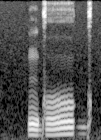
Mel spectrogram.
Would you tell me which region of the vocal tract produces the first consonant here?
velum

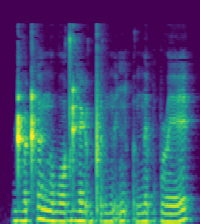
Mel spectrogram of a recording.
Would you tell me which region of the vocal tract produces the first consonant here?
retroflex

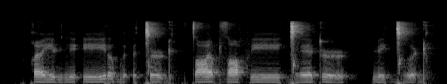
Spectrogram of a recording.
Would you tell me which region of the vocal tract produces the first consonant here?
uvula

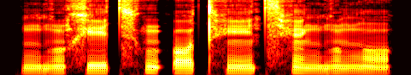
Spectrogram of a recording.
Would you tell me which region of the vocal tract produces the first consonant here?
velum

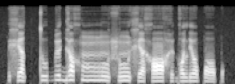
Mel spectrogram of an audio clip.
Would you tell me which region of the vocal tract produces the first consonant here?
velum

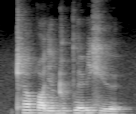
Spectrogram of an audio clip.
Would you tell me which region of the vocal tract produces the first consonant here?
retroflex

